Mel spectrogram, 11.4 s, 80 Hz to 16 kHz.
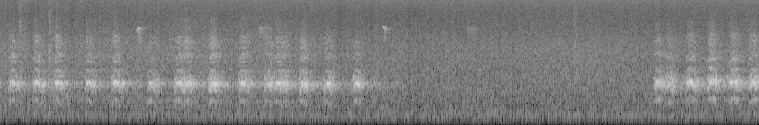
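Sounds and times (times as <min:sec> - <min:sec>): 
American crow cawing: 0:00.1 - 0:05.7, 0:09.8 - 0:11.3.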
